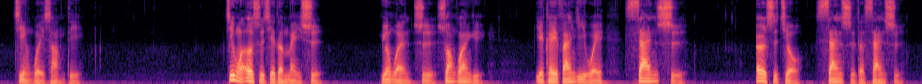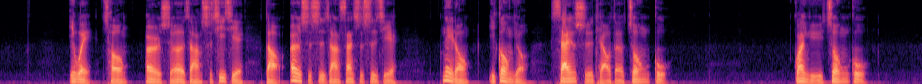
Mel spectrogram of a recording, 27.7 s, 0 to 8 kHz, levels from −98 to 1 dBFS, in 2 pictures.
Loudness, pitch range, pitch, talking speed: -22 LUFS, 75-90 Hz, 80 Hz, 145 characters per minute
